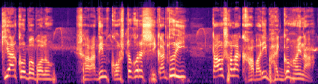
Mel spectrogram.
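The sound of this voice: Putting on a cartoonish character voice, a man talks at a fairly quick pace with high pitch and big pitch swings. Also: fairly bright tone.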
